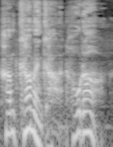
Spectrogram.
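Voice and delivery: high, loud desperate shout; urgent yell. A narrator's reading. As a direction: yell so he holds on. Johnny yells to his brother.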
